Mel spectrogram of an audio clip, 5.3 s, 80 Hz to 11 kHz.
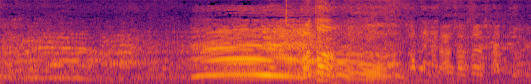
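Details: Sahiwal bull calves being sold at Aftabganj market, Dinajpur, Bangladesh, 8 October 2024: a soft low moo followed by a loud, rich bellow that swells and then fades, amid a murmuring crowd.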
